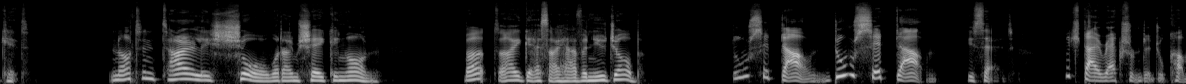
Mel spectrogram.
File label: Audiobook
